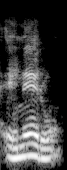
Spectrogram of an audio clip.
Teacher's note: enero es una r suave no es una vez fuerte es una r común y corrientes es de acento neutrones de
